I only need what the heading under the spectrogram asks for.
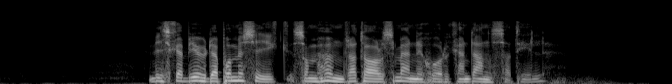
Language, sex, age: Swedish, male, 63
